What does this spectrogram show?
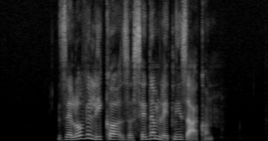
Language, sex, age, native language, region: Slovenian, female, 18-29, Slovenian, Southeast Slovenia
